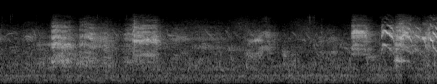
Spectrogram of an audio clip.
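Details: Wild rose-ringed parakeets in the Netherlands call in harsh, high screeching bursts, spaced irregularly, ending in a fast cluster of shrill squawks.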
